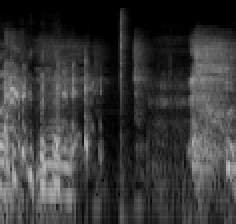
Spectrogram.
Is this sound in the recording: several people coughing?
yes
